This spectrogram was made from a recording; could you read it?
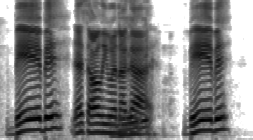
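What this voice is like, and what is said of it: Put-on New Orleans accent. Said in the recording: “I need to pick me up a New Orleans accent”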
